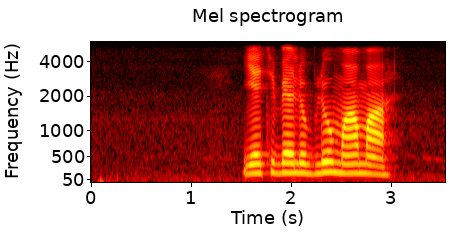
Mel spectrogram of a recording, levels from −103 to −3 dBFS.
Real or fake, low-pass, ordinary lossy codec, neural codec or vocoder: real; 5.4 kHz; none; none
